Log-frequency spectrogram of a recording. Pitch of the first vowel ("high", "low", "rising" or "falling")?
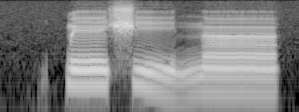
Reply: high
